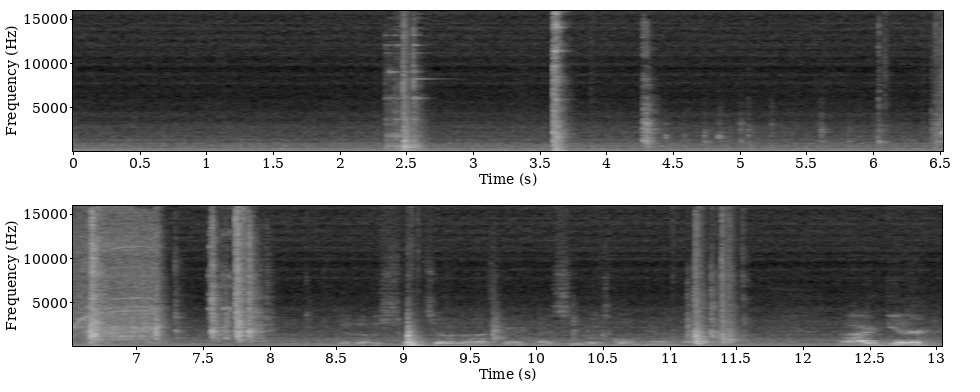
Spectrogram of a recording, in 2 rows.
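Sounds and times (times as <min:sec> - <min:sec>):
steady low hum: 0:07.3 - 0:13.0.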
